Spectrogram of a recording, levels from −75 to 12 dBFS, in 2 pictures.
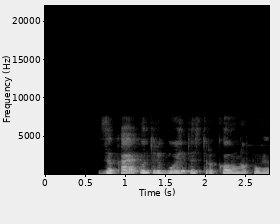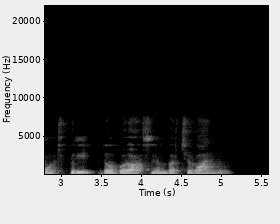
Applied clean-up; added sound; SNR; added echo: neural mask model DeepFilterNet 3.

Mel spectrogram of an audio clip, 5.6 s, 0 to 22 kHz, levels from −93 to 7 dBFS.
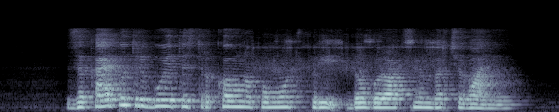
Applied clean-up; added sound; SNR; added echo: neural separator model SepFormer DNS4.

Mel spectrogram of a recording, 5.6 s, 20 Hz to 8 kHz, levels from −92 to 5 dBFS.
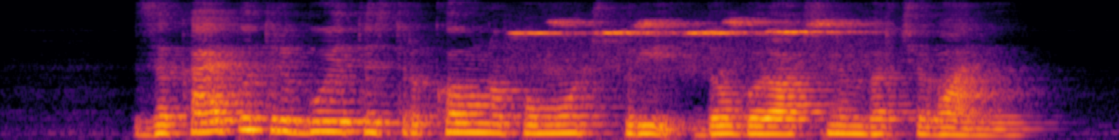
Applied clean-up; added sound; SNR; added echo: none; Bird; 8 dB; reverberation time 0.6 s.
